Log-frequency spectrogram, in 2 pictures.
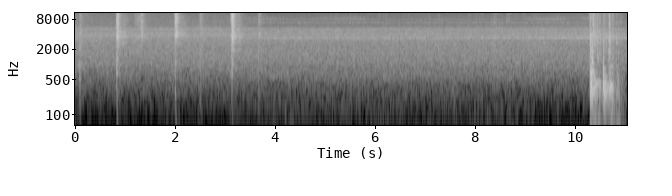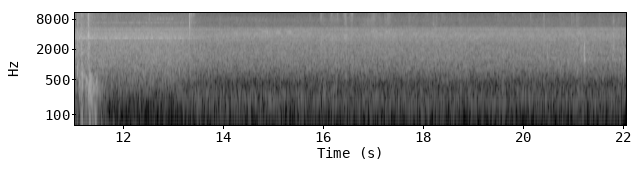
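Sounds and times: outdoor background noise: 0:00.0 - 0:22.0
heavy log thudding on ground: 0:10.3 - 0:12.0.

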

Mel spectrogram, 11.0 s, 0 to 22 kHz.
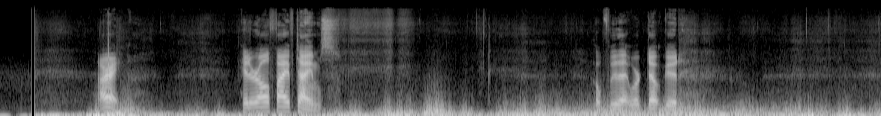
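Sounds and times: wind buffeting microphone: 0:00.4 - 0:11.0.

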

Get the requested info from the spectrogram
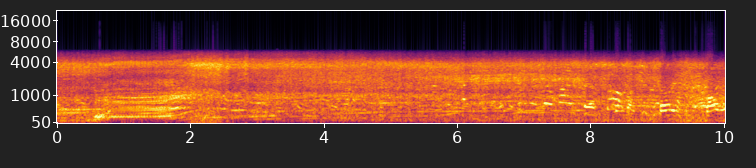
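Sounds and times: cars accelerating hard: 0:00.0 - 0:10.0.

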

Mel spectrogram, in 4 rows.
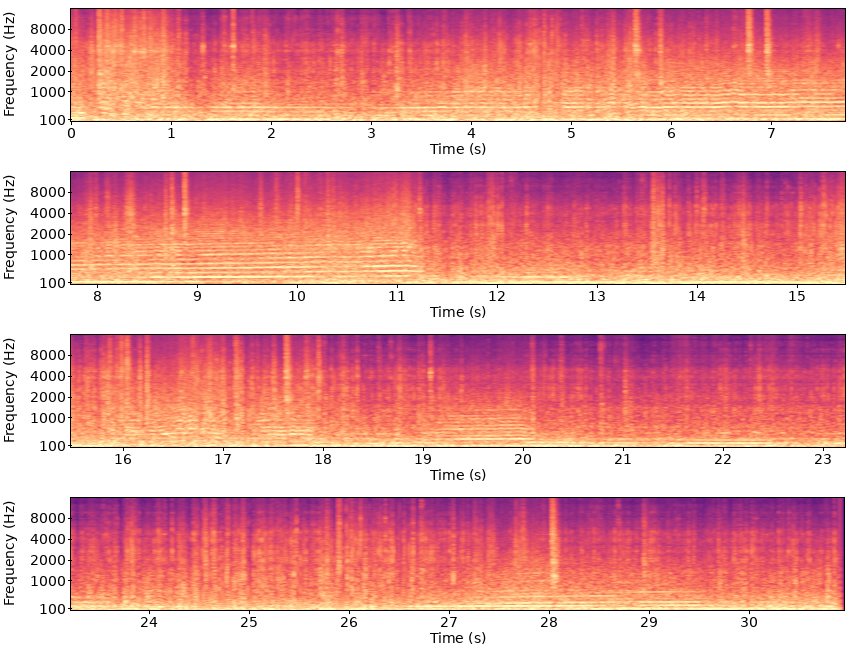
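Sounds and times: stones hitting car: 0:00.0 - 0:10.2
rally car engine pulling hard: 0:00.0 - 0:30.9.

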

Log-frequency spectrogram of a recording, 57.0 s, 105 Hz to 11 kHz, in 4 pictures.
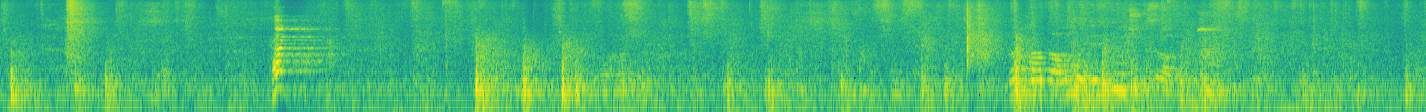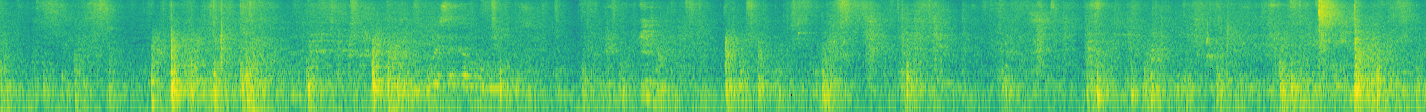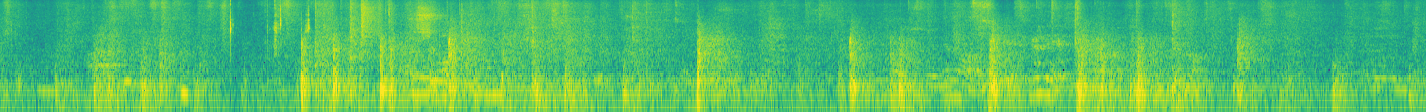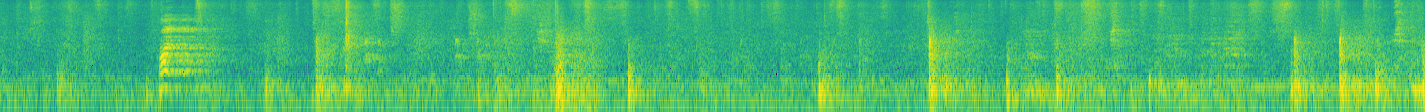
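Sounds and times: strikes and bodies hitting mat: 0:00.0 - 0:57.0
voices: 0:32.6 - 0:33.9.

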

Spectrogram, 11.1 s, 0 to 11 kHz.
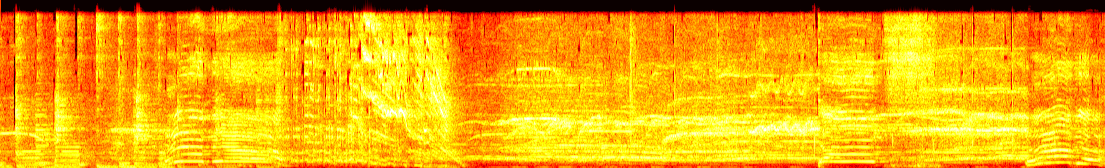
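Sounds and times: reggae record winding down: 0:00.0 - 0:06.8
crowd cheering and whooping: 0:00.0 - 0:11.0.

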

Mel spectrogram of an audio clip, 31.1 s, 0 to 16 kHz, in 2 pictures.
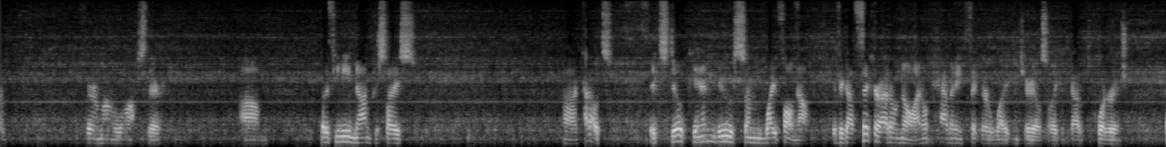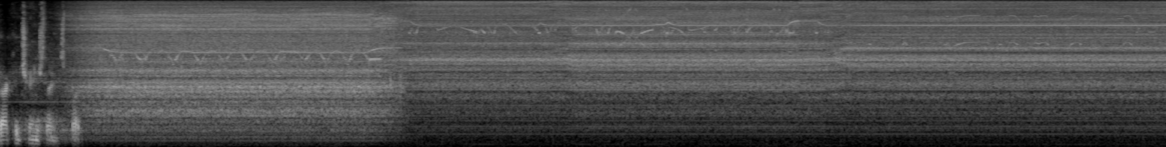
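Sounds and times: steady hiss: 0:07.5 - 0:21.0
stepper motors whining: 0:16.1 - 0:31.0.

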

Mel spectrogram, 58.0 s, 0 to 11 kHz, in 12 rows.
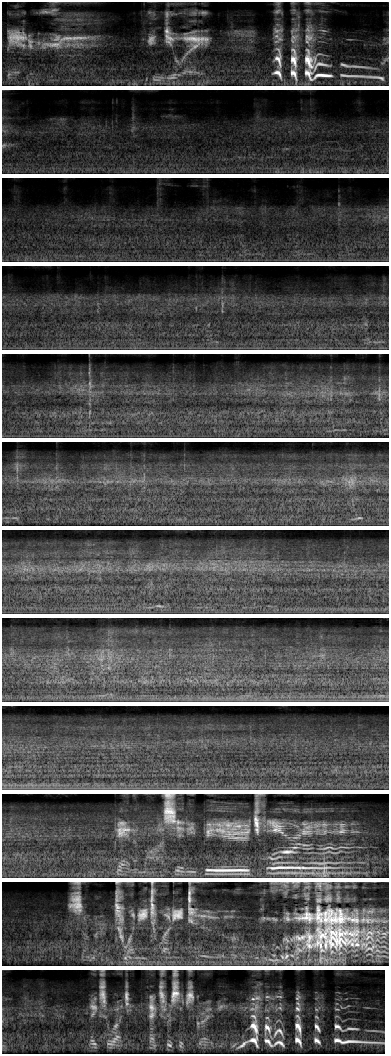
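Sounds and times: propeller plane droning overhead: 0:00.0 - 0:58.0.

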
